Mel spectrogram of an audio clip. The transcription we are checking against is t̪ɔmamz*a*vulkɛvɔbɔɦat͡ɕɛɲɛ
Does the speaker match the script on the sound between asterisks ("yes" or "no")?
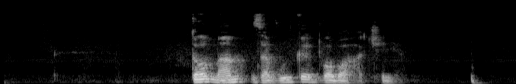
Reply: yes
